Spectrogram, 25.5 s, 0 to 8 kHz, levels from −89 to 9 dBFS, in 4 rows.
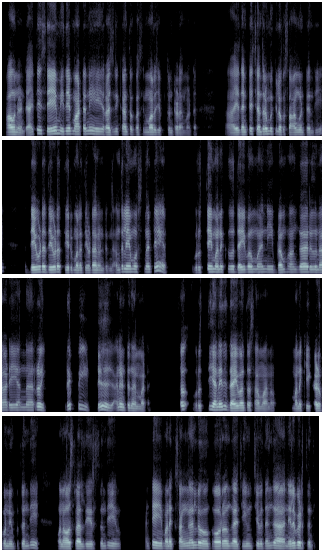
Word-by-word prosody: అవునండి. 120 -6 +3
అయితే, 145 +7 -4 0.2
సేమ్ 170 +5 +6
ఇదే 165 +1 +3
మాటనీ 160 +3 +2 0.3
'రజనీకాంత్' 145 +3 -1
ఒక 130 - -8
సినిమాలో 135 +1 0
చెప్తుంటాడనమాట. 115 -3 -11 0.7
ఆహ్, 115 +1 -3
ఏదంటే 135 +3 0
చంద్రముఖిలో 155 0 +2
ఒక 140 - -12
సాంగుంటుంది. 125 -1 -4 0.6
'దేవుడా 155 +3 +6
దేవుడా 150 +3 +5
తిరుమల 135 -1 -2
దేవుడా' 130 +1 +1
అనుంటుంది. 120 -3 -10
అందులేమొస్తుందంటే, 165 - 0 0.7
వృత్తే 140 +4 0
మనకు 160 0 -2 0.2
దైవం 155 +2 +2
అని 155 0 -7
బ్రహ్మంగారు 150 +1 0
నాడే 150 0 -2
అన్నారోయ్! 155 +1 -1 0.5
రిపీట్టు 225 -7 -4 0.3
అనుంటుందనమాట. 135 -8 -2 0.7
సో, - - +4 0.3
వృత్తి 135 +8 -10
అనేది 175 +3 +3
దైవంతో 140 +2 +5
సమానం. 110 -1 -6 0.4
మనకి 120 +2 -4
కడుపు 125 +2 +2
నింపుతుంది, 135 +5 -6 0.5
మన 120 - -4
అవసరాలు 125 +1 +3
తీరుస్తుంది. 135 +4 -6 0.7
అంటే, 135 +4 0 0.2
మనకు 130 0 0
సంఘంలో 150 +4 +2 0.2
గౌరవంగా 135 +1 +5
జీవించే 135 +1 -6
విధంగా 140 +2 +1 0.2
నిలబెడుతుంది. 145 -6 +2
140 Hz, 110 wpm, -25 LUFS, 130-155 Hz, 0.7 s, సేమ్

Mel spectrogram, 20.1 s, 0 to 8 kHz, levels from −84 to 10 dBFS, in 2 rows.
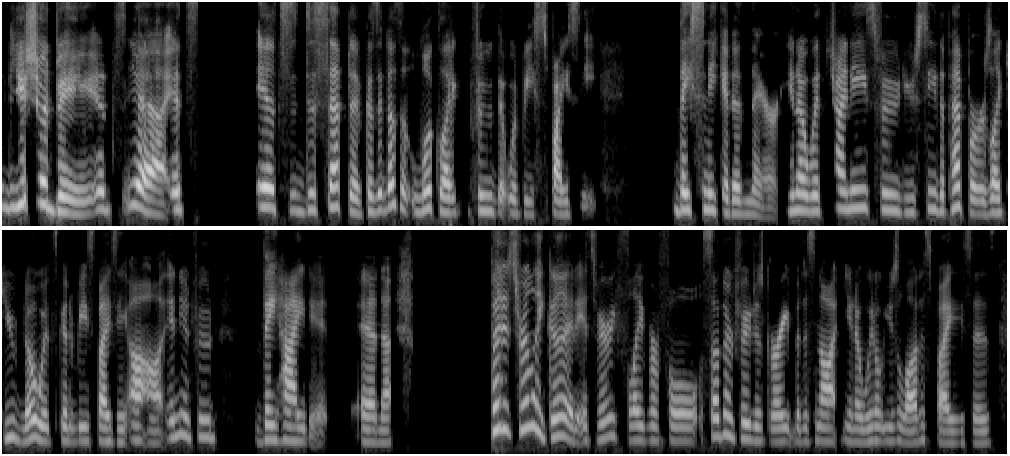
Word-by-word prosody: You 280 +7 +7
should 305 -9 +7
be, 180 -4 +4
it's 235 -1 0
yeah. 375 +8 +9
It's 230 -1 +1 0.6
it's, - - +6
eh, 215 - -9
deceptive 220 -3 +2
'cause 210 0 -3
it 225 - 0
doesn't 275 +2 +2
look 225 +5 0
like 190 -1 +2
food 210 -1 -5
that - - -5
would 180 -3 -7
be 170 -1 -10
spicy; 165 -3 -2 0.8
they 225 +1 +4
sneak 225 -1 -1
it 190 - 0
in 170 -1 -1
there. 145 -6 -8
You 210 - -4
know, 220 -1 +3
with 210 -1 -2
Chinese 245 0 -1
food, 220 -3 -4
you 190 0 -11
see 235 +4 -5
the 210 - -5
peppers, 190 -8 0
like, 190 +1 +1
you 230 0 -5
know 195 +4 +2
it's 185 - -6
gonna 185 -1 -6
be 185 +1 -7
spicy. 175 -2 -3
Uh-uh, 190 -5 +1
Indian 245 +2 -6
food; 235 -1 -8 0.4
they 200 +4 0
hide 190 -2 +1
it - - -15 0.3
and, 170 -1 -2
uh 165 - -2 1.0
but 325 +2 +3
it's 325 -3 -2
really 350 -3 0
good, 235 -4 -1
it's 185 - -8
very 225 +5 -6
flavorful. 190 -1 -6
Southern 245 0 -3
food 210 -2 -4
is 185 - -8
great, 175 0 -3
but 180 0 -11
it's 180 +1 -11
not, 180 -1 0
you 185 - -13
know, 170 -1 -6
we 175 - -8
don't 185 -1 -9
use 185 +1 -13
a 180 - -12
lotta 160 +3 -1
spices. 155 -2 -7
195 Hz, 210 wpm, -21 LUFS, 180-235 Hz, 1.0 s, yeah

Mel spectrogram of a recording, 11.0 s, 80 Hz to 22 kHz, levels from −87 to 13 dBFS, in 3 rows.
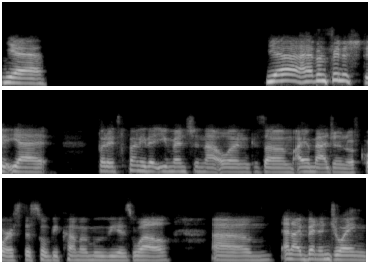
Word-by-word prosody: Yeah. 195 -4 +6 2.2
Yeah, 270 +2 +7
I 225 - +5
haven't 270 +1 +6
finished 280 -8 +2
it 190 - +1
yet, 165 -3 +1 0.5
but 190 - -1
it's 180 0 -4
funny 205 -1 -4
that 185 -2 -1
you 180 +2 -4
mentioned 180 -1 -5
that 160 - -1
one 165 -1 -4
'cause, 170 +1 -20
um, 160 -1 -2
I 170 - +2
imagine, 160 -2 -2
of 145 0 -5
course, 150 0 -1
this 165 +2 -6
will 165 -4 -3
become 155 0 -5
a 155 - -5
movie 155 -1 -4
as 145 +1 -6
well, 155 0 +1 0.4
um, 155 0 -2
and 195 -1 +3
I've 180 -1 +1
been 195 0 +2
enjoying 170 -3 0
170 Hz, 180 wpm, -24 LUFS, 155-190 Hz, 2.2 s, Yeah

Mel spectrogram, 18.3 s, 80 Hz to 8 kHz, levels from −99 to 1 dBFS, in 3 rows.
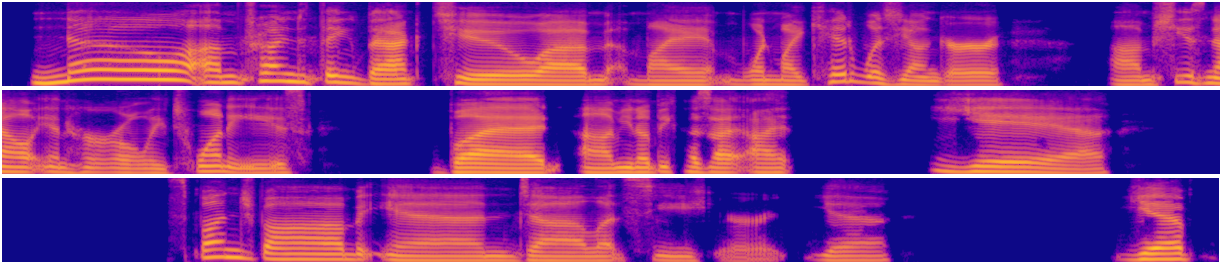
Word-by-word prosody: No, 315 +8 +6
I'm 215 -4 +2
trying 265 -1 +2
to 230 - 0
think 210 -5 +1
back 165 -1 +3
to, 155 -5 +2
um, 140 +1 +1
my 140 -1 -4
when 150 +1 -6
my 140 -1 -4
kid 240 - -2
was 195 - -3
younger 135 -1 -2 0.5
um, 140 0 -4
she's 220 +4 -5
now 175 -4 +2
in 165 -2 -4
her 150 +1 -7
early 140 -2 -4
20s, 150 -5 -3 0.7
but, 145 -1 +4
um, 150 -1 -2
you - - +4
know, 155 - +2
because 160 -1 -4
I 155 -1 +2 0.2
I - - -7 0.7
Yeah. 165 -8 0 1.4
SpongeBob 190 -8 0
and, 145 -1 -3
uh 145 -1 -2
Let's 145 0 -6
see 145 -3 -8
here. 125 -1 -16 0.2
Yeah. 150 -1 -7 1.2
Yep. 190 +2 +4
155 Hz, 120 wpm, -22 LUFS, 145-185 Hz, 1.4 s, No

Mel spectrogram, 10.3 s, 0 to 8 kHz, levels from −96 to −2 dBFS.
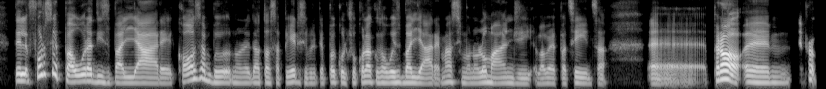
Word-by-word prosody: del 190 -2 +3
forse 365 - 0
è - - -3
paura 175 +2 +3
di 165 -2 -6
sbagliare, 145 -2 -1
cosa 220 +9 -1
boh 155 -3 -3
non 145 -1 -10
è - - -6
dato 145 0 -6
a - - -2
sapersi, 150 +1 -6
perché 135 0 -12
poi 155 - -4
col 150 -3 -7
cioccola 165 +1 -2
cosa 150 -2 -6
vuoi 150 +1 0
sbagliare? 145 -4 -2
Massimo 155 -2 -8
non 140 0 -8
lo 155 +2 0
mangi, 135 -3 -4
vabbè, 130 +1 -6
pazienza, 130 0 -7 0.5
ehm, 310 -1 -5
però, 235 +3 +10
ehm, 150 -2 -1
è - - -10
pro - - -2
150 Hz, 180 wpm, -24 LUFS, 140-170 Hz, 0.5 s, però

